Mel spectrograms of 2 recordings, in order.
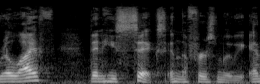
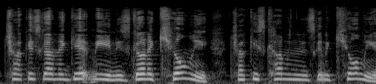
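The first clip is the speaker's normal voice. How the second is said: retold panicky warning in a child's pitch; imitated yelling boy; 11 semitones higher than usual. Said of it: "he's yelling out the window".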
